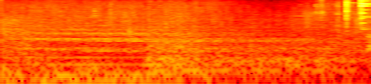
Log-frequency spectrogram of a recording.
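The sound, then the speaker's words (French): Surface-to-air missiles exploding into an aircraft in flight over the Ural Mountains, heard as a deep, loud, continuous roaring rumble that fills the whole clip without a sharp single bang. No one speaks. “Ce sont des missiles sol-air. L'avion est touché.”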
